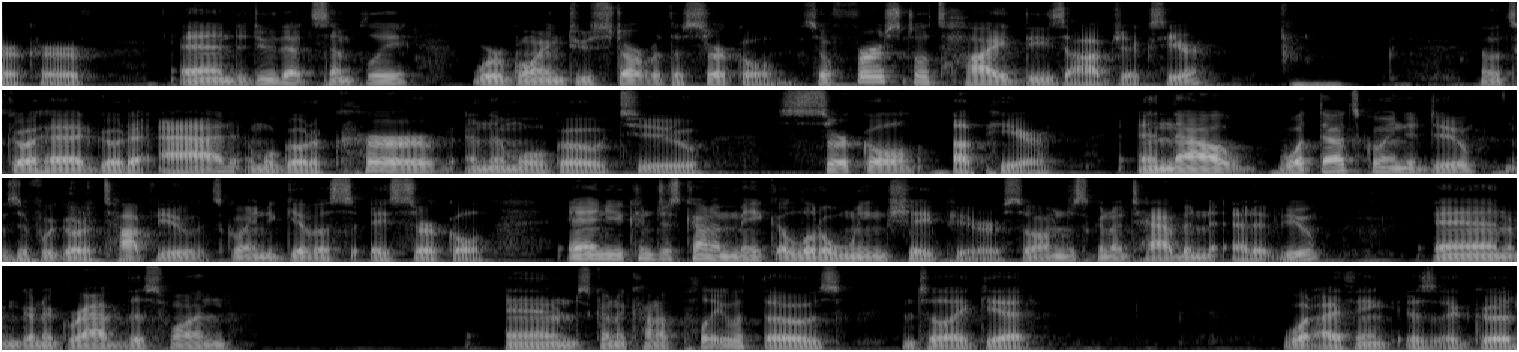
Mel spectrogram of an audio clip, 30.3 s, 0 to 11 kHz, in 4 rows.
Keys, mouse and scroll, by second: 1.7-3.7 shift+middle drag, 3.7 click, 4.2-4.8 shift+middle drag, 4.8 shift+click, 6.3 h, 7.1 shift+a, 15.4 KP_7, 16.8-18.3 scroll up 2, 18.3-19.6 shift+middle drag, 19.6 Tab, 21.6 shift+middle click, 22.3 click, 23.7 g, 25.6 r, 27.7 g, 30.2 a.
